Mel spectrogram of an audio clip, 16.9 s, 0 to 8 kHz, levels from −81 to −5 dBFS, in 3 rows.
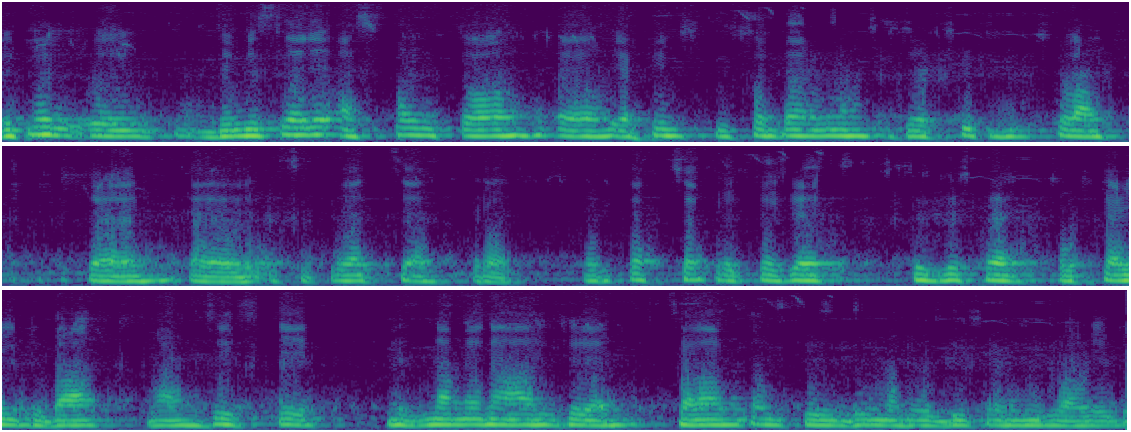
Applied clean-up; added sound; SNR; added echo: neural separator model SepFormer DNS4.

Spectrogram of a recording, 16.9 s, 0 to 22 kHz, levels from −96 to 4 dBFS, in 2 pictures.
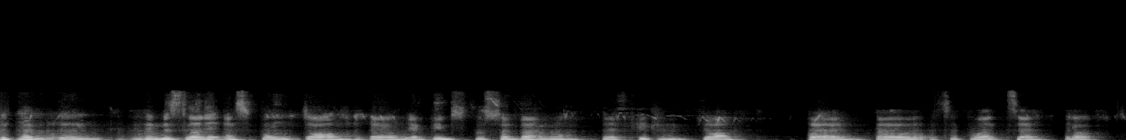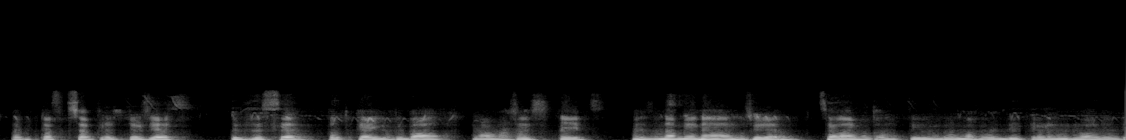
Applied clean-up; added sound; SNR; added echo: neural mask model DeepFilterNet 3.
